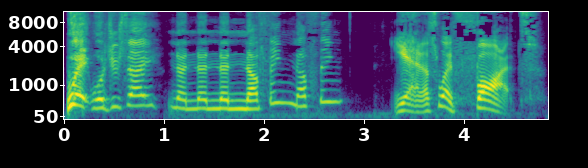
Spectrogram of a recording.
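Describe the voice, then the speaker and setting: A woman's voice: on the high side, very animated, unhurried, fairly bright tone, no room sound, studio quality, voice pushed up. A woman voicing a grumpy, suspicious younger brother plumber who questions bossily in a homemade plush toy skit.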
